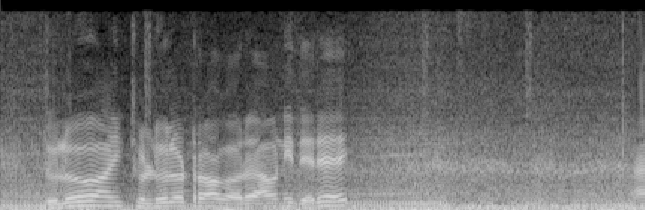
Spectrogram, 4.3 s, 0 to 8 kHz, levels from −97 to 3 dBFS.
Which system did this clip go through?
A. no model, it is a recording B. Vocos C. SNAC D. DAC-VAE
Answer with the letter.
A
